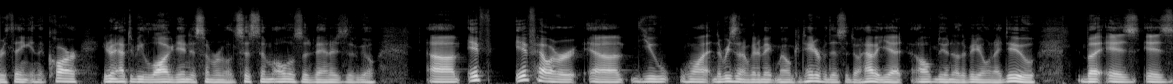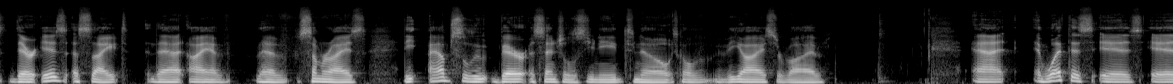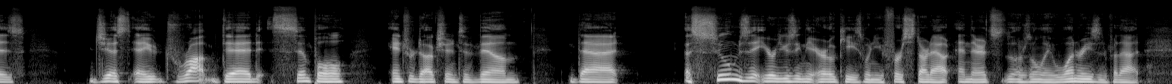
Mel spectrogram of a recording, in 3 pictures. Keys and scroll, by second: 3.5-7.0 typing, 12.5-17.6 typing, 18.9-23.4 typing, 24.0 super+k.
